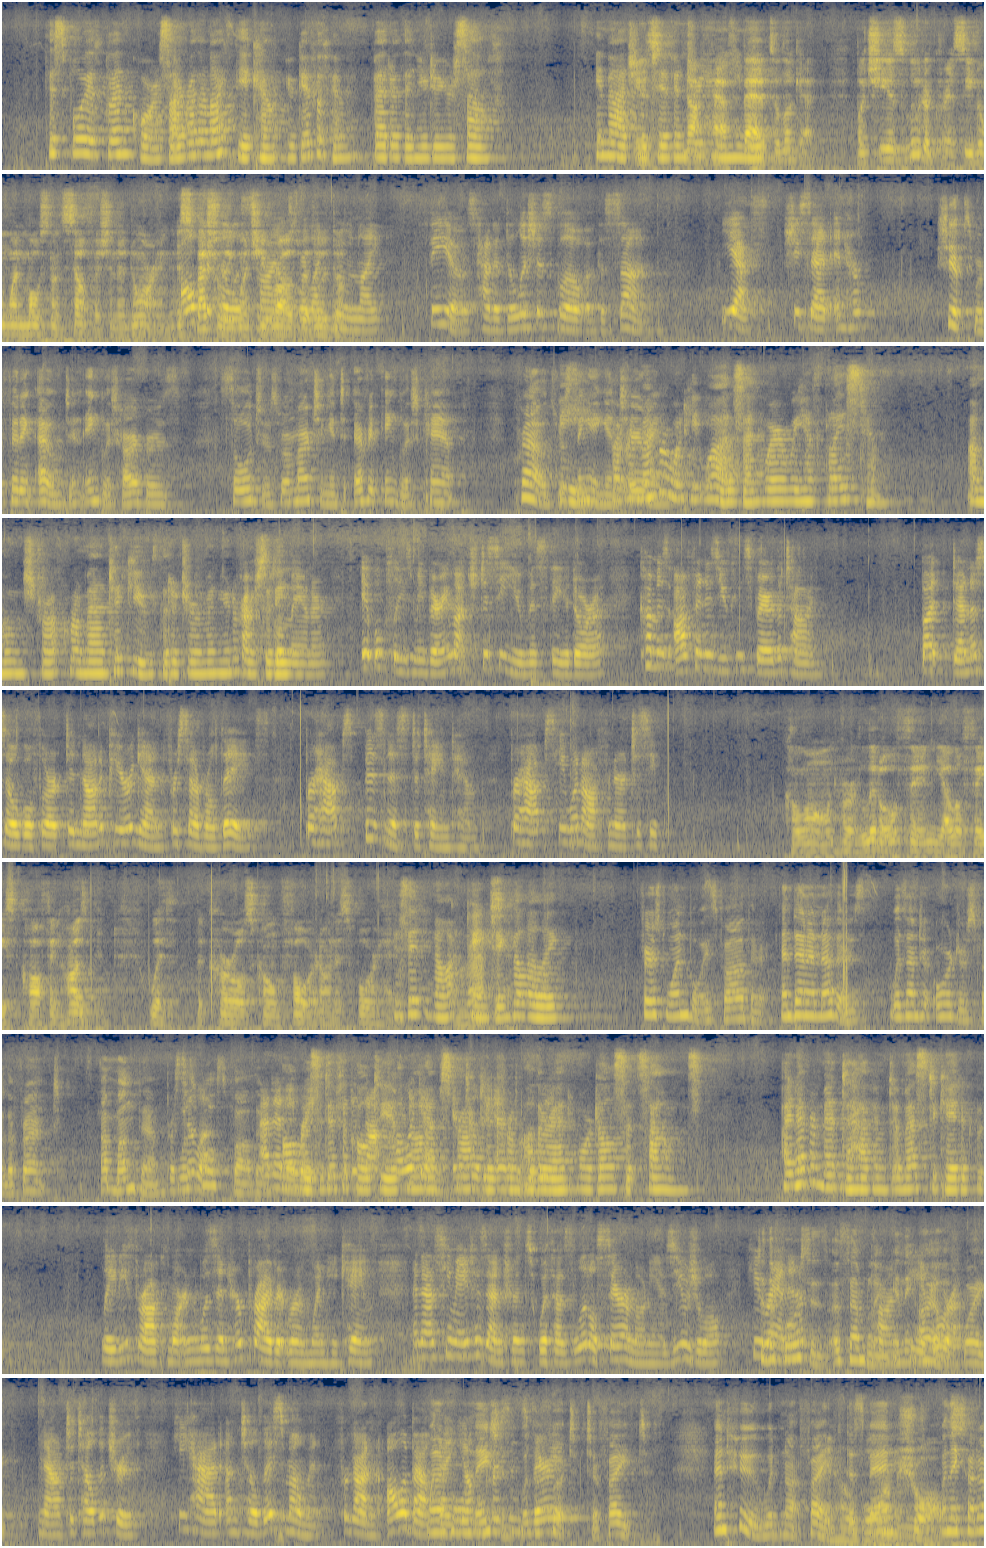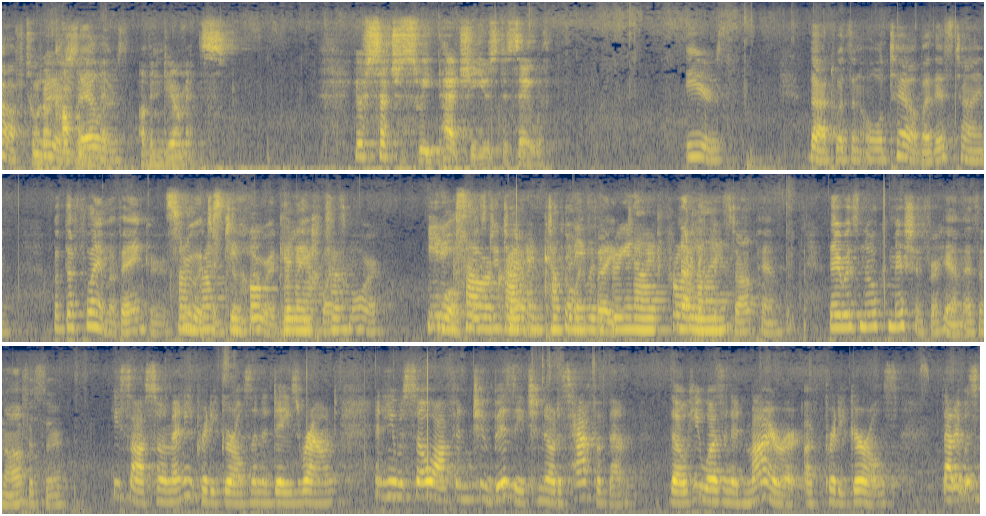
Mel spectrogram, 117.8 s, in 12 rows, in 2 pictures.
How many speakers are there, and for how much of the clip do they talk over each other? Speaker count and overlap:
4, about 19%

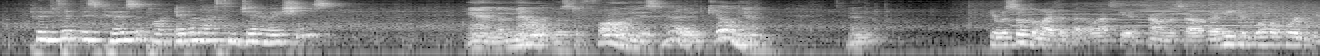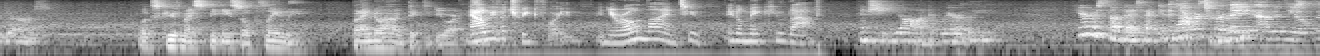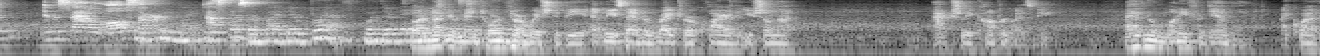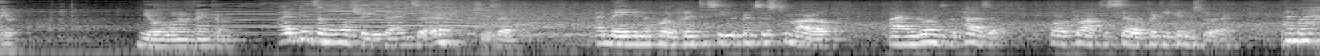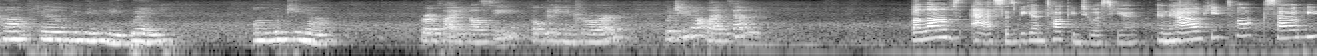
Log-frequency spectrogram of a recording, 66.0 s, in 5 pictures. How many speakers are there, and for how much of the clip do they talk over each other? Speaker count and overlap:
8, about 6%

